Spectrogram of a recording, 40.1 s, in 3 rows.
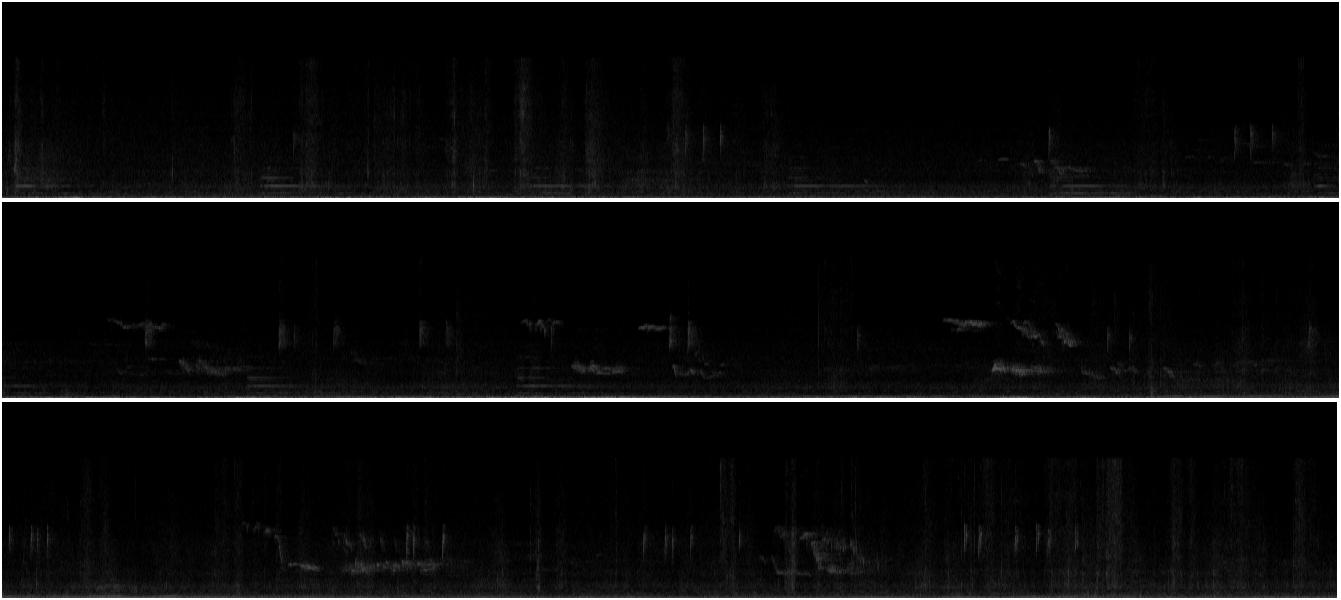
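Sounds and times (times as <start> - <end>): outdoor background noise: 0.0 - 40.0
birds chirping and calling: 2.2 - 8.1, 22.8 - 40.0.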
